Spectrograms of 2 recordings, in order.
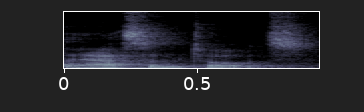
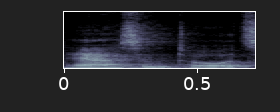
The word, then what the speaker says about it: asymptotes: part we have vertical asymptotes all right so asymptotes spell kind of weird there's a silent p kind of um and basically what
